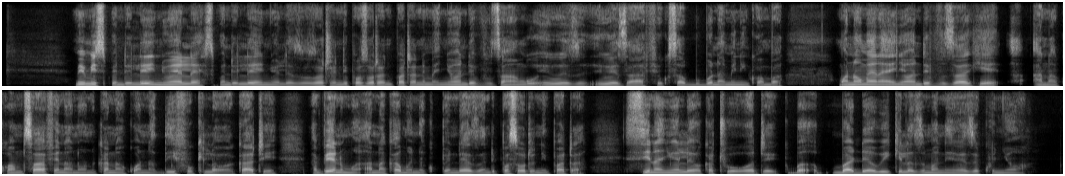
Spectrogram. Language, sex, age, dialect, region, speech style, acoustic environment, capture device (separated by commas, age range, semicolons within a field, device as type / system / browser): Swahili, male, 25-34, Kenya - Nairobi Sheng-influenced, Kenya, happy, silence, mobile / Linux / Chrome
